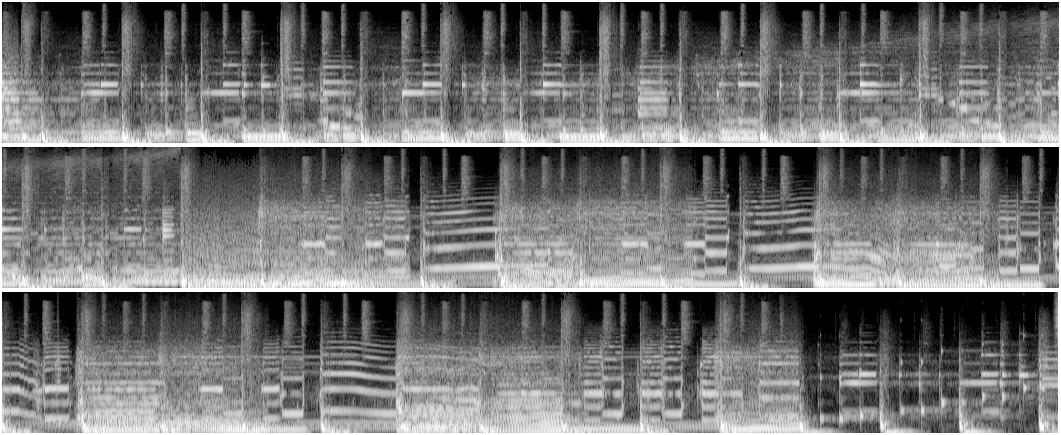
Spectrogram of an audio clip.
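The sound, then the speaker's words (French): A loud, driving instrumental electronic rock track, the one heard in a car in Florent Marchet's novel Le Monde du Vivant, plays continuously with a steady pounding beat and layered sustained synth tones, a sweeping rise midway, then stops abruptly near the end. “C'est ce son qu'on entend en bagnole en plein milieu de votre premier roman Le Monde du Vivant, Florent Marché,”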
